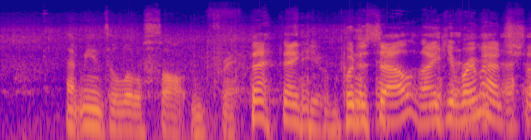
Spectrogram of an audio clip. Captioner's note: chuckles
